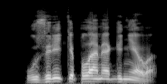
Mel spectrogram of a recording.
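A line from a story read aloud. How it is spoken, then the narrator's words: Angry. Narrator (Russian): злобно произнес Кирис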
